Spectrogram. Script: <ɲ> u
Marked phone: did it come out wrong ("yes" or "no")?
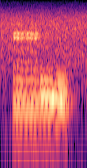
yes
